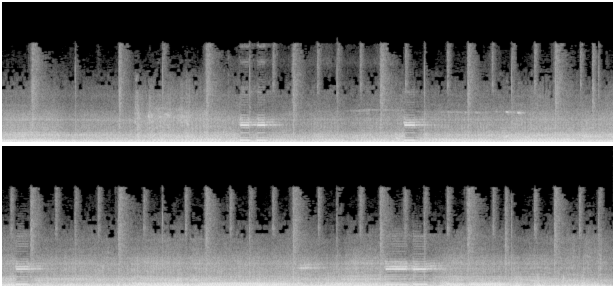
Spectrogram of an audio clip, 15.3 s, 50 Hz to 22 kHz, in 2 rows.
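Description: Bajaj Pulsar RS 200's single-cylinder engine running at low speed in slow city traffic, with road and wind noise. Vehicle horns give short honks about three, five and eight seconds in, and a longer honk near the end.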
